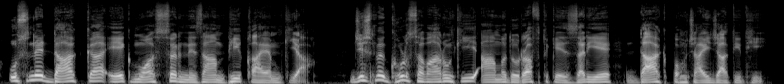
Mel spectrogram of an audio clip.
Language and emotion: Urdu, neutral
